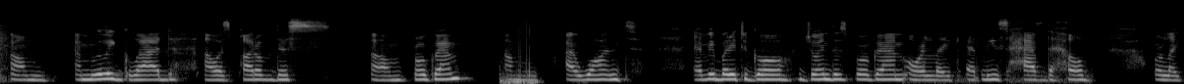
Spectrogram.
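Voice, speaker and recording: Her voice is fairly high in pitch, with a dark, mellow tone and an Arabic accent. The woman talks at a fairly slow pace in a monotone, flat intonation, with long, frequent pauses. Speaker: nursing student and patient care assistant. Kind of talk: testimony at a roundtable. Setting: video call. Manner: halting, many fillers.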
